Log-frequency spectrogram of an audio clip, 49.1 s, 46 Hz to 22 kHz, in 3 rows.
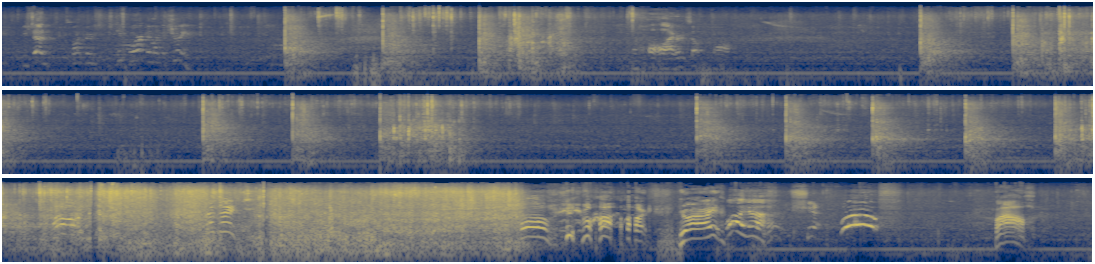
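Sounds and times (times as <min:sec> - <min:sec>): sledgehammer striking a wall: 0:04.2 - 0:05.0, 0:05.7 - 0:08.7, 0:13.8 - 0:16.8, 0:19.4 - 0:23.6, 0:26.8 - 0:34.8
silo collapsing with crashing rumble: 0:04.3 - 0:09.0, 0:32.8 - 0:41.0.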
